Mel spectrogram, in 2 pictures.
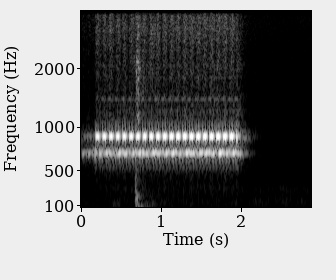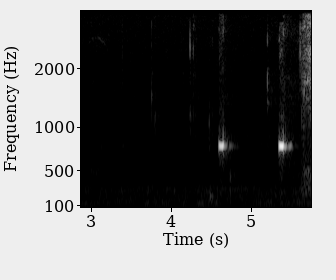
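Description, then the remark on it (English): A loud, steady electronic telephone ring sounds for about two seconds, then stops, followed by near silence and two short, quieter beeps. “Ah, somebody's ringing in to yell at me.”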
